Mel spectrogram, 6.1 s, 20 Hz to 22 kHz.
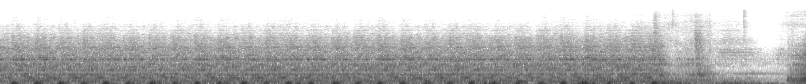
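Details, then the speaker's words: P&H H312 excavator in cold weather, around freezing, after frozen smoky running: slow even cranking pulses about 1.5 per second for five seconds without firing; hard cold start, owner may try ether. "might have to give it a sniff of ether."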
